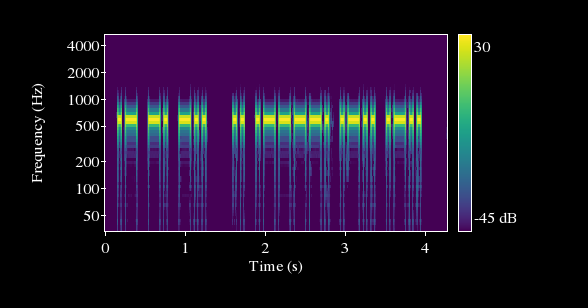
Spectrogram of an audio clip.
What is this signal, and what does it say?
Morse code, heard as a keyed tone, about 25 wpm, 600 Hz. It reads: AND I'LL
